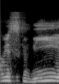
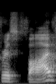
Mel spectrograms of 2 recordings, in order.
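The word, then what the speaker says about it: RISC-V: is is it's not risk V it's it's it's pronounced risk five the reason that is risk five is the fifth version of the risk architecture which was designed originally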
